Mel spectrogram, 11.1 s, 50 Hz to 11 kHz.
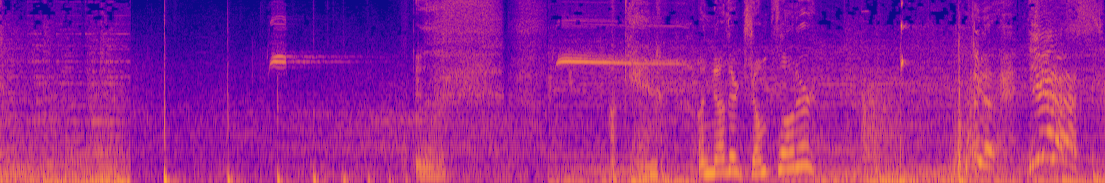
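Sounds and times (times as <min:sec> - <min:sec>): volleyball bouncing on floor: 0:01.6 - 0:04.1.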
